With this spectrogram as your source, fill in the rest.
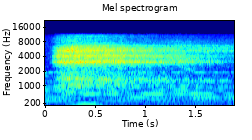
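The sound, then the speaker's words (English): A long, deep breath out through the mouth, a soft airy rush that swells quickly and then slowly fades, over a steady sustained tonal hum. “Another deep breath in. And breathe out through the mouth.”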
